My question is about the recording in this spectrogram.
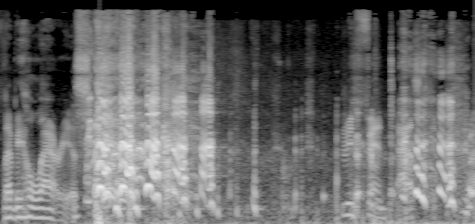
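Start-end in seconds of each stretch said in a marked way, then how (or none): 0.9-3.4 big high-pitched laugh burst; loud high laugh. Real, not acted. Laughs at not getting along. 3.4-4.8 amused. Real, not acted. Still laughing, amused.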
